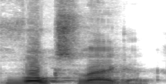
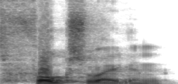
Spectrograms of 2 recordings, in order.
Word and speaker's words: Volkswagen: mispronouncing this name as Volkswagen unfortunately this German car makers brand name is not pronounced as Volkswagen but as folks wagon as folks wagon and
